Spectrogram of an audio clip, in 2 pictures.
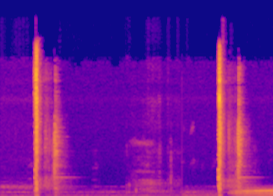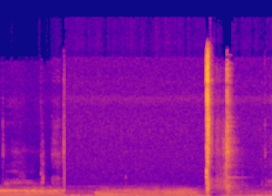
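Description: An AEA Element PCP airgun, a very light rifle, fires three sharp, isolated cracks several seconds apart, loud and close, with a faint whirring hum between shots.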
